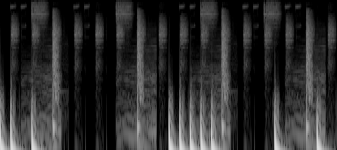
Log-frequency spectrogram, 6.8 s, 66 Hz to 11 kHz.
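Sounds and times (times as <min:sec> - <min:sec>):
dark kick drum in a drum loop: 0:00.0 - 0:01.0, 0:03.4 - 0:04.6, 0:05.5 - 0:06.7
hi-hat in a drum loop: 0:00.0 - 0:06.7.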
